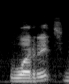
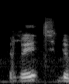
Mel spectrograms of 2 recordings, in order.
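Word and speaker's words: wretched: मनहूस, rest means वरेच्ड नहीं होता, ऐसे डब्लू यहाँ पे साइलेंट है तो सिर्फ रेच्ड पढ़ेंगे।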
